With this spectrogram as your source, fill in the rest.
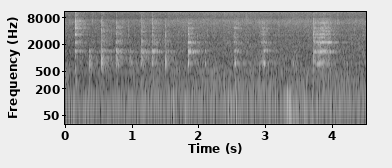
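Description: Beaten egg is scrambled and fried in a pan for egg chicken chow, with a soft sizzle beneath a series of sharp, regular spatula scrapes and taps against the metal, close and clear without talk.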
